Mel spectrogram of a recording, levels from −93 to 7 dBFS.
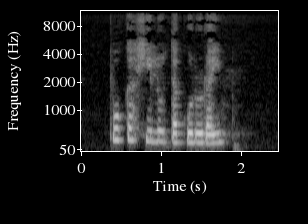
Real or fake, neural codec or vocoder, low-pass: real; none; 10.8 kHz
